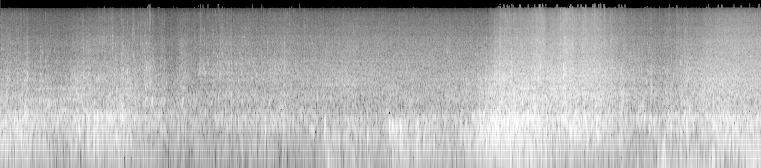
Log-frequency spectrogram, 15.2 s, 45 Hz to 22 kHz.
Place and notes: Callelongue, Marseille, France - trou mer
les goudes
cailloux
trou
mer
18 May 2012, ~16:00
